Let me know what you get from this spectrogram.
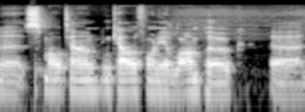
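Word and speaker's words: Lompoc: grew up in a small town in California Loke uh not Lomo I know Vin Diesel says it in the first fast in the Furious but he pronounced it wrong it's Loke it's about two hours north of uh of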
